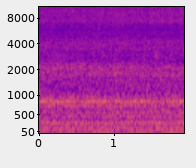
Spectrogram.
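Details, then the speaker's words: Amana (Whirlpool-built) electric top-load washer after belt conditioner treatment for a loud spin screech: smooth, steady drain-and-spin drone running empty with only a faint constant tone, no screech; normal empty spin. "should be nice and silent there you go that's what it should sound like running empty no more ticked off Eagle"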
